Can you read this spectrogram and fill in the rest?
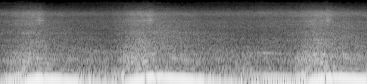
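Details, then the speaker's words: Crashed Ford Fiesta ST on axle stands in third gear; deep exhaust note rises and falls with each throttle blip, pulling cleanly with no knocks or rattles; normal revving. "Oh, the exhaust sounds nice. I forgot about that. With the sport car, that sounds a bit better."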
